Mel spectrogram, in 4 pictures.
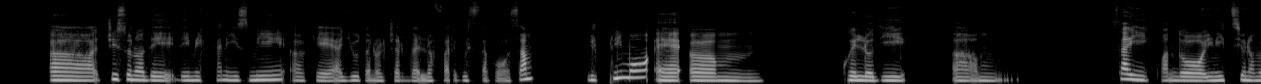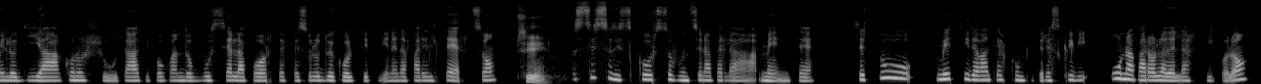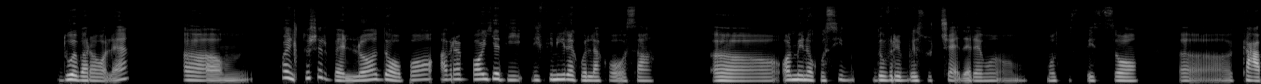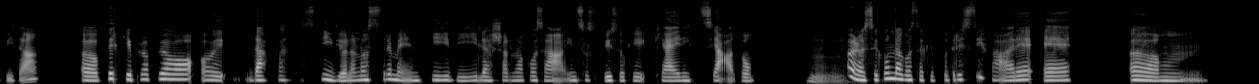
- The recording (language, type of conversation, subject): Italian, advice, Come posso smettere di procrastinare su un progetto importante fino all'ultimo momento?
- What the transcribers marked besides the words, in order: "proprio" said as "propio"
